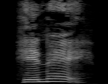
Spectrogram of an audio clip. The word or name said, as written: henad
